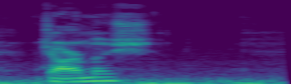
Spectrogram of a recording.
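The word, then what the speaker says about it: Jarmusch: Cormac Cormac Cormac McCarthy they pronounce his name a little different than how I do it kind of how rich Richard Linkletter will will pronounce Jim Jarman she pronounces them jarmus and everybody I know calls him jamush you know everyone's like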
